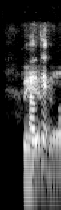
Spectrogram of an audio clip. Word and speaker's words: Fayetteville: Am I saying this correctly? – Fayetteville, okay. – Yeah. – Fayetteville. Yeah, okay.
